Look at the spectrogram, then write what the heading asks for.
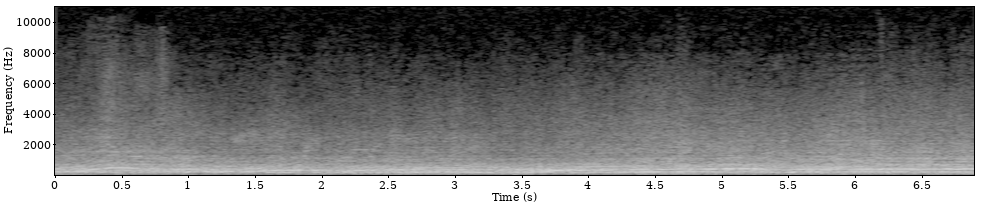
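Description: Craftsman Truck Series race trucks, among them a Dodge, roaring around the Martinsville short track during a spin, a loud continuous engine drone with shifting pitch and no pauses.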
